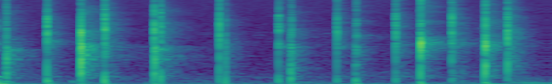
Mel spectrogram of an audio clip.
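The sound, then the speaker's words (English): Hands clapping in a quick, slightly uneven run of about fifteen sharp, crisp claps over a few seconds, with no voices, applauding Kronk for being crowned best Disney minion. “So it sounds like we need to give a little round of applause to Kronk for being crowned our best Disney minion.”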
